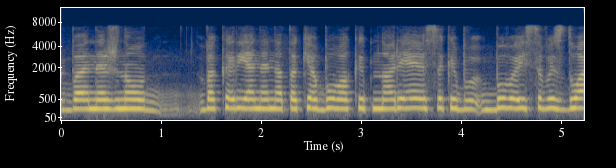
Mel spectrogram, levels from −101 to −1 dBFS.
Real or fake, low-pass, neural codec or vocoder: real; 7.2 kHz; none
